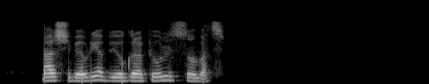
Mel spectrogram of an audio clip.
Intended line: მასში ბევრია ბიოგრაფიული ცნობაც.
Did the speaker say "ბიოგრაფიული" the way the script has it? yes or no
yes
